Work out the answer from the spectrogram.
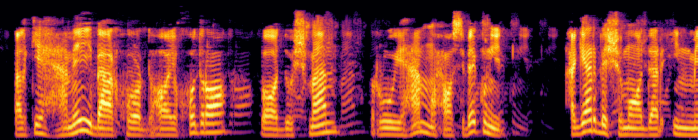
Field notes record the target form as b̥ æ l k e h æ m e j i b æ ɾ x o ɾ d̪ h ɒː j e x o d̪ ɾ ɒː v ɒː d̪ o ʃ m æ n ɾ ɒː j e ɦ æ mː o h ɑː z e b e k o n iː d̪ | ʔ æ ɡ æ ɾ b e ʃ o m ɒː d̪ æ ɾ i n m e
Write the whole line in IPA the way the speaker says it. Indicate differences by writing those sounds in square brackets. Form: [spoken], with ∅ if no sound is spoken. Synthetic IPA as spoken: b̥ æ l k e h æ m e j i b æ ɾ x o ɾ d̪ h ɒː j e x o d̪ ɾ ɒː [b] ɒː d̪ o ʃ m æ n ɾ [uː] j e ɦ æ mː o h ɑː [s] e b e k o n iː d̪ | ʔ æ ɡ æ ɾ b e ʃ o m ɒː d̪ æ ɾ i n m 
